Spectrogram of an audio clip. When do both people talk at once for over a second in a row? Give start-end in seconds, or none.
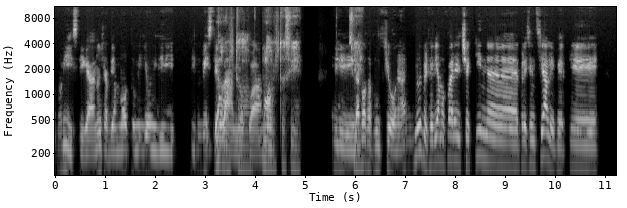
3.2-4.4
